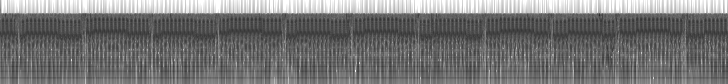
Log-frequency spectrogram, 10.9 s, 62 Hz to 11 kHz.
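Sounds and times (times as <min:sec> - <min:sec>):
QRN atmospheric static on 3673kHz AM radio via RTL-SDR and 80m dipole: 0:00.0 - 0:10.9
3673kHz AM radio signal received on RTL-SDR with 80m dipole: 0:08.3 - 0:09.6.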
